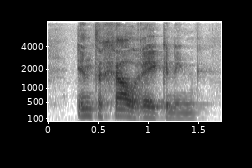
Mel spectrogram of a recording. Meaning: 1. the field of calculus dedicated to the study of antiderivatives and integrals 2. the method of calculating antiderivatives and integrals
- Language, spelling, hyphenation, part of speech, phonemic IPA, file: Dutch, integraalrekening, in‧te‧graal‧re‧ke‧ning, noun, /ɪn.təˈɣraːlˌreː.kə.nɪŋ/, Nl-integraalrekening.ogg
